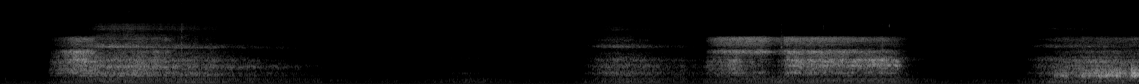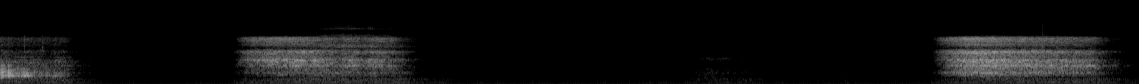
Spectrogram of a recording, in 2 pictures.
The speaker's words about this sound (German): nimm deinen Atem wieder wahr. Dieses verstärkte Ein- und Ausatmen. Fülle deine Lunge mit Sauerstoff.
